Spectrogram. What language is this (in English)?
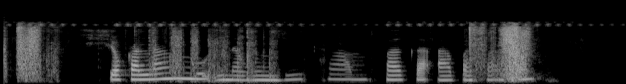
Swahili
